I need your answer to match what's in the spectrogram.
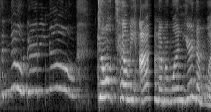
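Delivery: play-acted, very high, pleading, tearful crying voice. Retelling a childhood argument with Daddy: imitating own past crying. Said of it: "one time I started crying".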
